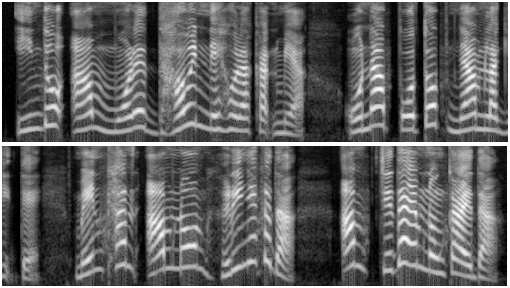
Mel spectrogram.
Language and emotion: Santali, angry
